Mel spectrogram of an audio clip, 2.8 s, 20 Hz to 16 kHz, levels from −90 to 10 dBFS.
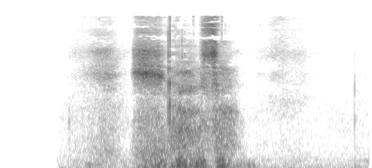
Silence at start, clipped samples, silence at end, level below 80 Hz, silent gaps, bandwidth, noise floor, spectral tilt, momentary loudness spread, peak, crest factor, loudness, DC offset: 0.65 s; under 0.1%; 0.95 s; -44 dBFS; none; 11.5 kHz; -66 dBFS; -1.5 dB/octave; 21 LU; -12 dBFS; 22 dB; -26 LUFS; under 0.1%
